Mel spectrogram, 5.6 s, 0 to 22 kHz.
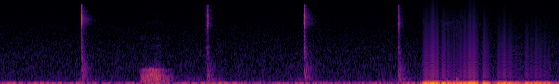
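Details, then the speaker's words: MAC valve boost control solenoid fitted to a Blacktop turbo engine, tested at 39 Hz and 50% duty, open loop: four crisp single clicks about a second apart over a quiet background; solenoid switching cleanly, fully working. "it works um right it works so if I press pulse in theory it should pulse it at 50% duty cycle and that is a fully working Mac valve"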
